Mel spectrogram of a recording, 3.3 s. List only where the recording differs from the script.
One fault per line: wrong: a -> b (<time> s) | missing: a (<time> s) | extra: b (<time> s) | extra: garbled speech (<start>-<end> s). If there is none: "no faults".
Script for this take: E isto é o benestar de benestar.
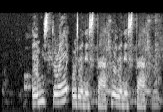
no faults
